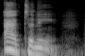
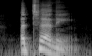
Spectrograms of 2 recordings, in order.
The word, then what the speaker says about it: attorney: 好了，大家注意，这个词呢在美国英语中呢要读作 attorney，但是在英国英语中呢则读作 attorney。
